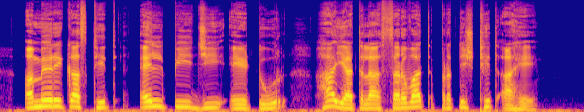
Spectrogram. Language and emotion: Marathi, neutral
